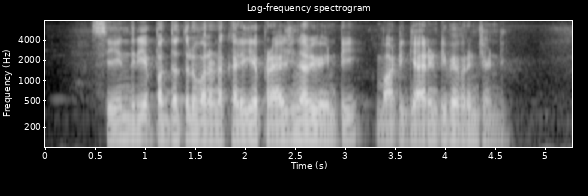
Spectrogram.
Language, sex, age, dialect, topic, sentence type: Telugu, male, 18-24, Utterandhra, agriculture, question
